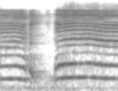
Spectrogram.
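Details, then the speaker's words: Infant crying played to a sound-recognition device demo: high-pitched, tonal infant wails with a brief break mid-cry, then a strong sustained wail. "it goes red when the baby cries it takes a moment or two there's the baby"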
